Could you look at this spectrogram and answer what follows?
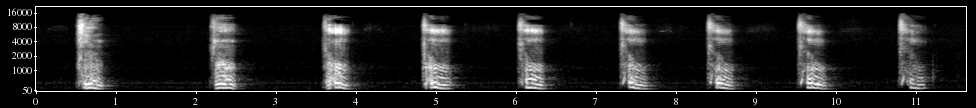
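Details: Pet's coughing spell recorded for veterinarian review: nine sharp harsh coughs at steady intervals of a little over a second: cough.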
